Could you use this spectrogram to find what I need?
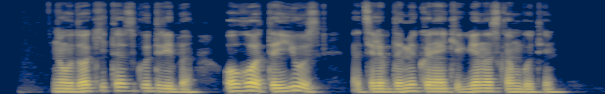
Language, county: Lithuanian, Vilnius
